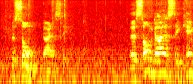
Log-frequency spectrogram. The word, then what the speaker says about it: Song: That looks like Song, but I believe it's pronounced Sung. If any of you know any different. Song? Song. Okay, thank you. All right. The Song dynasty.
